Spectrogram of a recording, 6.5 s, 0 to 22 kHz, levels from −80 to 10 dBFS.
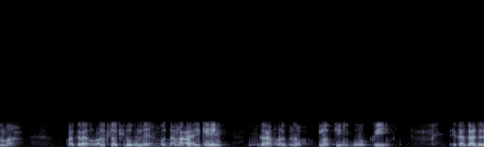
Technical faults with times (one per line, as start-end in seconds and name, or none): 1.29-4.88 robotic sound from repeated short buffers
